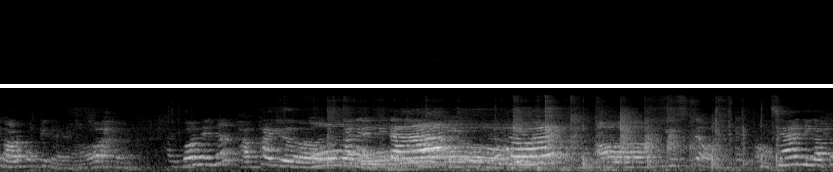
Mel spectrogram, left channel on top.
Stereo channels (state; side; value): silent; left; 63 dB below the other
